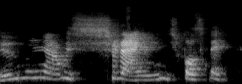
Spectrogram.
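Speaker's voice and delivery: high, very slow, drawn-out mock voice; mock puzzled viewer. Viewers reacting to her ASMR, high and drawn-out mockery. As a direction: sing it up high like a baffled viewer. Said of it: "other people saying".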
